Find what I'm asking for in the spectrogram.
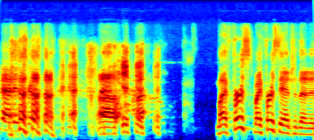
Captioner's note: all laughing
